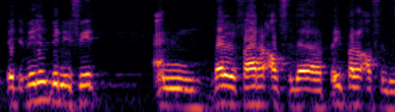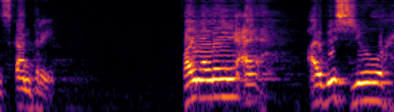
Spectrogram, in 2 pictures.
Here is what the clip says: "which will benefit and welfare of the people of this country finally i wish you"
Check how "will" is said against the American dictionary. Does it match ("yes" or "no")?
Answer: yes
